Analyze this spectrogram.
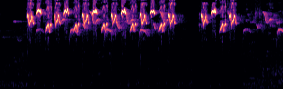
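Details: Cinereous tit, locally gelatik batu or gelatik wingko, singing a lure song: a rapid train of piercing high chip pairs, then a brief break and a few fainter trailing notes.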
